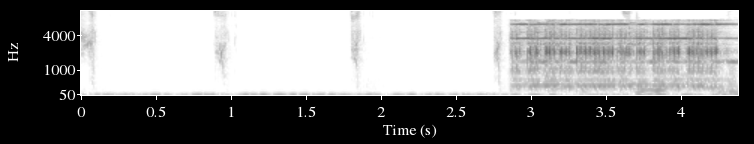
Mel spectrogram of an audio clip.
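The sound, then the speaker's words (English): A few soft, evenly spaced ticks, then a telephone bell begins ringing loudly and continuously, keeping a steady, brassy jangle through to the end with no voices. “The phone's ringing. The phone's ringing. Oh, whoever it is won't give up.”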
